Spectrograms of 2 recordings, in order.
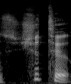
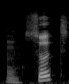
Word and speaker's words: suit: suit이라고 하는 게 명사면 슈트, 옷, 우리가 슈트란 말을 쓰는데 정장 같은 거요. 슈트가 아니라 영어 발음은 suit입니다. suit. 이게 명사면 소송, 옷, 그 다음에 suit, 뭐 적합하다 동사 되거든요. 수가 수송이죠. suit, 적합하다.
